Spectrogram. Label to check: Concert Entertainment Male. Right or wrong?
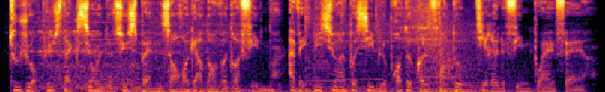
Wrong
